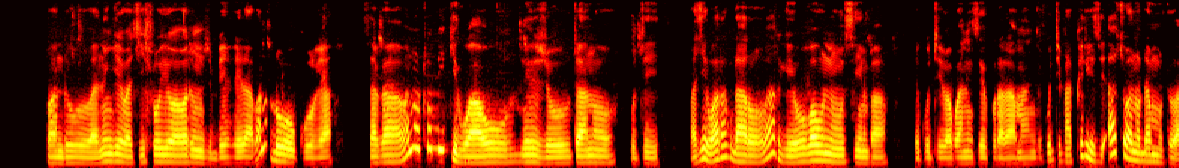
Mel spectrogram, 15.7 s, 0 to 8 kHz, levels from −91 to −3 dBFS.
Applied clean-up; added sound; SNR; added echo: none; none; none; none.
